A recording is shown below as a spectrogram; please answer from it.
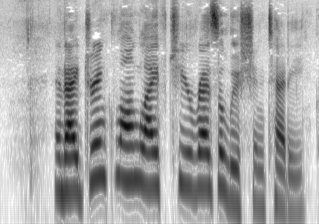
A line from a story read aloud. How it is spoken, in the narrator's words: cried Joe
